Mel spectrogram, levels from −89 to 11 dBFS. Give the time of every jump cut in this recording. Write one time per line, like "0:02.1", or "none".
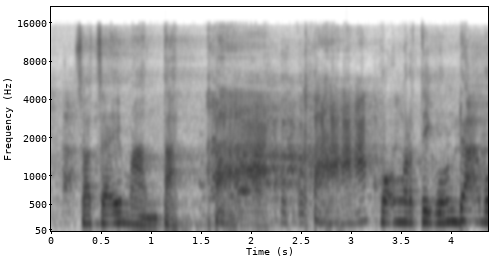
none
